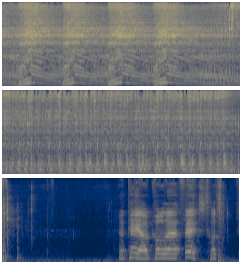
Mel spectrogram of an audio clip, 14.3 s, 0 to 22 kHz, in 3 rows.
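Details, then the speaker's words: Stihl MS192TC chainsaw after cleaning the muffler, with the bar and chain refitted: quick throttle blips climb cleanly, then it holds a steady high full-throttle scream with no bogging; it runs normally. "now with the bar and chain on hopefully it's gonna run and idle good [Music] [Music] sounds good to me"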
